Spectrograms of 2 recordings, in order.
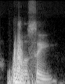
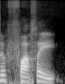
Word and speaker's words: Vasai: So here I cannot speak like this, Ich wohne in Fasai. Not like that. Okay, that Vasai is Vasai only.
